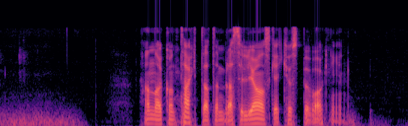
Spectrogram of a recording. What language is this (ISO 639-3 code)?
swe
